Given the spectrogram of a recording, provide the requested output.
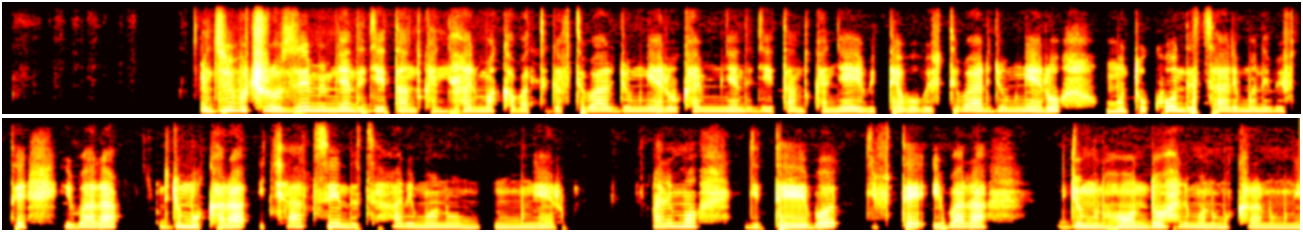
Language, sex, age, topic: Kinyarwanda, female, 18-24, finance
